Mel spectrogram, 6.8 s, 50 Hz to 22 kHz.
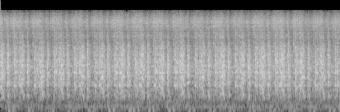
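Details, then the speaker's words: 1996 Kawasaki Vulcan 500, first start after carb work, cold, on half choke: slow, uneven putt-putt around 150 beats a minute, barely holding idle; owner suspects idle set too low or the engine too cold. "all right little half choke here maybe at all I have the idle set too low thank you all right it might just be too cold"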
